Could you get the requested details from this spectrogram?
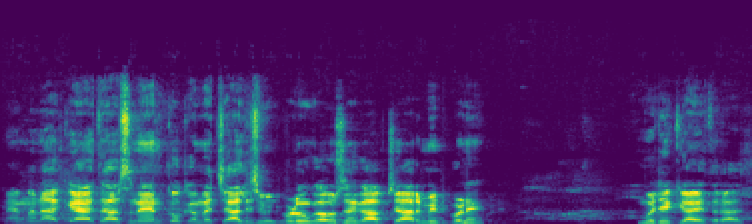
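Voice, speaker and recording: A man delivers a religious majlis address in a high, lifted voice. He is animated and calls out to his listeners by name, rising into loud emphatic bursts. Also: a little fast. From Pakistan. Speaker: majlis speaker. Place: large imambargah hall with audience.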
